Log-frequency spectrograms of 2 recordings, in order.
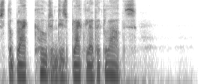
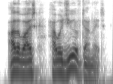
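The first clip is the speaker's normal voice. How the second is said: quick, louder snappish reply; sharp answer; 4 semitones higher, 7 dB louder, faster than usual. Acted. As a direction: snap it back fast. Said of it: "came Scipio's sharp answer".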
